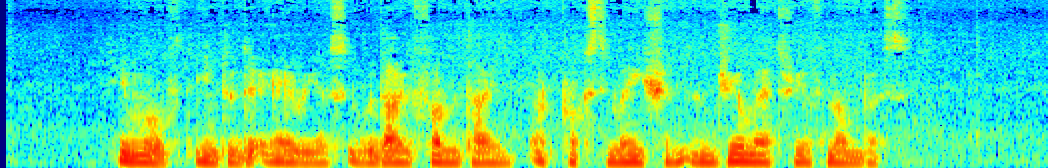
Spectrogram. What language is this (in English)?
English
